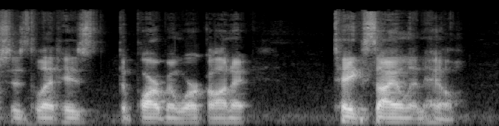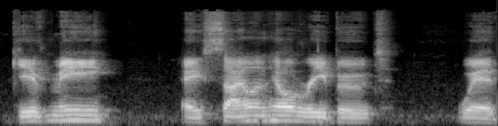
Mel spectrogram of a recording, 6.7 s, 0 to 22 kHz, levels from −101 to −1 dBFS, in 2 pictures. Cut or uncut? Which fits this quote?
cut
